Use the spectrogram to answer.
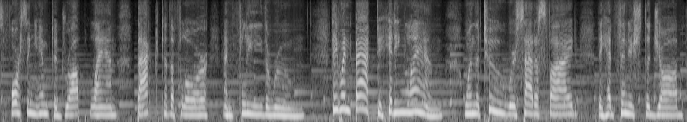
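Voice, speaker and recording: A woman's voice: mid-range voice, a little mellow. Woman narrating a historical drama over music. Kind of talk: scripted storytelling narration in a historical radio drama.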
